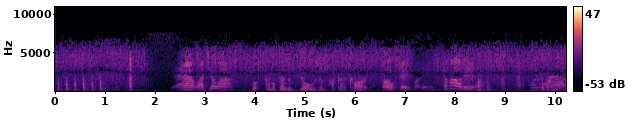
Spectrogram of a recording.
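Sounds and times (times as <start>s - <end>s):
firm knocking on a wooden door: 0.0s - 1.0s
speech: 2.8s - 10.0s.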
